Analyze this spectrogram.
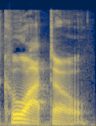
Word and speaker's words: Kuato: I keep pronouncing it Kato. It's Kuato.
